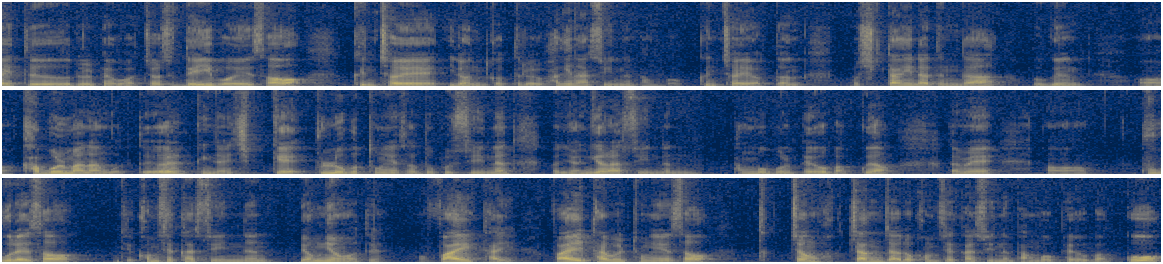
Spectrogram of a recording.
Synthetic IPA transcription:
aitʰɯɾɯɭpe̞oʌt̚t͡ɕ͈one̞ibʌe̞sʰʌkɯnt͡ɕʰʌe̞iɾʌnɡʌt̚t͈ɯɾɯɭɸwaɡinɦaɭs͈uinːɯnpaŋbʌ̰p̚kɯnt͡ɕʰʌe̞ʌt͈ʌn | mʌɕʰi̥k̚t͈aŋiɾadɯnɡa | oɡɯn | ʌkabuɭmanɦanɡʌt̚t͈ɯɭkwe̞ŋd͡ʑaŋiɕʰi̥p̚k͈e̞puɭːoɡɯtʰoŋe̞sʰʌdopoɭs͈uinːɯnkɯɾʌnjʌnɡjʌɾɦaɭs͈uinːɯn | paŋbʌbɯɭpe̞ʌbak̚k͈ojokɯdame̞ʌ | kuɡuɾe̞sʰʌ | id͡ʑe̞kʌmsʰe̞kʰaɭs͈uinːɯnmjʌŋɲʌŋʌdɯ̰ɭ | mwʌfaitʰai | ɸaitʰaibɯɭtʰoŋe̞sʰʌ | tʰɯ̥k̚t͡ɕ͈ʌŋɸwak̚t͡ɕ͈aŋd͡ʑaɾokʌmsʰe̞kʰaɭs͈uinːɯnpaŋbʌp̚p͈e̞obak̚k͈o

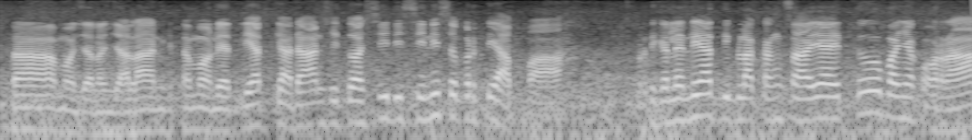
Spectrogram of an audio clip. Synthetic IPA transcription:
it̪amawd͡ʒaland͡ʒalankit̪amauliɦat̪̚liɦat̪̚kəadaʔːnsit̪uasidisinisəpərt̪iapa̰ | sə̥pərt̪ikalianliɦat̪̚dibəlakaŋsajait̪ubaɲakoɾa

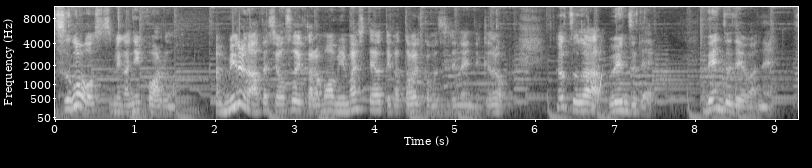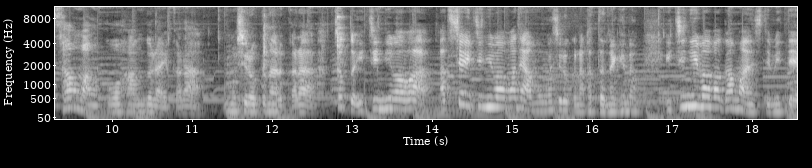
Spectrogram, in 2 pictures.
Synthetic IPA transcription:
sɨɡo̞io̞sɨ̥sɨme̞ɡaɲ̟iko̞aɾɯ̟no | mʲiɾɯ̟no̞at̪aɕiβaso̞ikaɾamo̞ːmʲimaɕi̥t̪ajo̞t̪ːekat̪aoikamo̞ɕiɾe̞naĩnd̪ake̞d̪o̞ | jo̞t͡sɨβaβẽ̞nd͡zɨd̪e̞̰ | βẽ̞nd͡zɨd̪e̞βane̞̰ | sãɰ̃βãko̞ːɦãŋɡɯ̟ɾaikaɾa | omo̞ɕiɾo̞kɯ̟naɾɯ̟kaɾa | t͡ɕo̞t̪ːo̞it͡ɕiɲ̟iβaβaβat̪ḁɕiβait͡ɕiɲ̟iβaβane̞amoomo̞ɕiɾo̞kɯ̟nakat̪ːãnd̪ake̞d̪o̞ | it͡ɕiɲ̟iβaβaɡamãɰ̃ɕi̥t̪e̞mʲit̪e̞

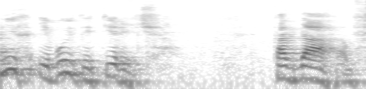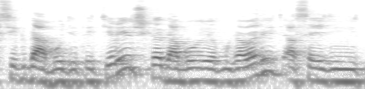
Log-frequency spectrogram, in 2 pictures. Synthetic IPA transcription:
ɐnʲixibudʲɪt̪ɪtʲːiɾʲet͡ɕ | kɐɡd̪afsʲɪɡd̪abudʲɪt̪ɪtʲːiɾʲet͡ɕkɐɡd̪abuɪt̪ɡəvɐɾʲitʲɐsəjɪdʲɪnʲit̪

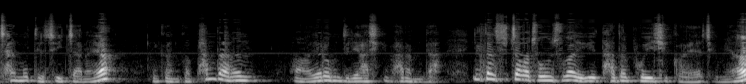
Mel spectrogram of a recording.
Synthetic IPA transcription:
t͡ɕaɭmot̚t͈weɭs͈uit̚t͡ɕ͈anajo | kɯɲik͈ankɯpʰandanɯn | ʌjʌɾʌbundɯɾihaɕʰi̥ɡipaɾamɲida | iɭt͈ansʰut͡ɕ͈aɡat͡ɕoɯnsʰuɡajʌɡitadʌɭpoiɕʰiɭk͈ʌe̞jot͡ɕiɡɯmjʌn

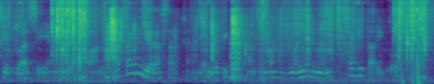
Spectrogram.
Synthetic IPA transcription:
sit̪uasḭja̰ŋdiawanapajaŋdiaɾasa̰kanda̰ndiapikɪrka̰nt̪əntp̪aŋɦubuŋanɲadəŋansaɡit̪a̰ɾḭɡos

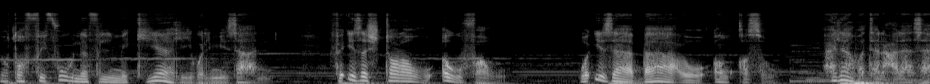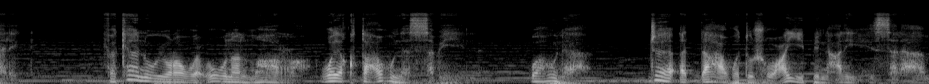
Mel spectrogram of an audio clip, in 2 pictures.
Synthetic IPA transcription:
jʊt̪ˤɑfːɪfuːnafilmɪkjaːlwa̰lmḭːzaːn | faʔɪðaʃt̪ɑɾˤɑwʔawfa̰w | waʔɪðaːbaːʕuʔɑnqɑsˤṵʕɪlaːwat̪ʕa̰la̰ːða̰ːlɪ̰k | fakaːnuːjʊɾˤɑwːɪʕuːnalmɑːrˤːɑ̰wajɑqt̪ˤɑʕuːnasːabḭːl | waɦʊna̰ː | d͡ʒaːʔat̪̚d̪aʕwaʃʊʕajbʕa̰lajhɪsːa̰laːm

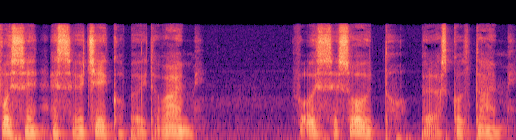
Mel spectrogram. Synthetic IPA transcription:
fosːeɛsːeɾet͡ʃɛːkopḛrːḭt̪ɾo̰varmi | fo̰rsesɔɾd̪o̥pḛɾa̰skolt̪armi̥

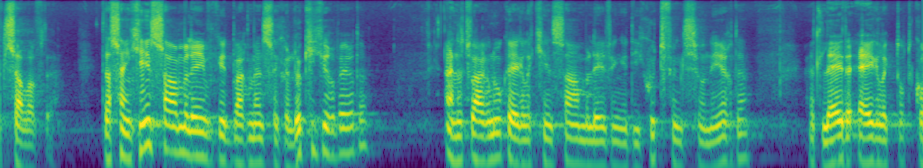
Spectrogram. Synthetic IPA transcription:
ɦətsɛlˠəvdə | d̥ɑtsɛjnɣeːnsaːməleːvɪŋəʋaːrmɛnsəɣəlɵkəɣərʋɛrdən | ʔɛnɦətʋaːrənoːkɛjɣənləkxeːnsaːmənleːvɪŋədiɣutfɵŋkʃionɪːrdən | ɦətlɛjdəʔɛjɣənlək̚tɔtk

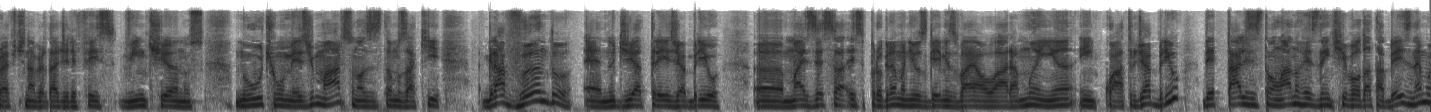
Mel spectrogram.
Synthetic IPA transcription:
ɾɛfɪ̥t͡ʃɪnɐveɾd̪ad͡ʒɪelɪfez̥vĩnt͡ʃɪɐ̃nʊsnʊut͡ʃimʊmezd͡ʒɪmaɾsʊnɔzɪst̪ɐ̃mʊzakʰiɡɾavɐ̃nd̪ʊɛnʊd͡ʒiɐt̪ɾezd͡ʒɪabɾiwɛmɐzɛsɐʔesɪ̥pɾoɡɾɐ̃mɐnuwzɡẽj̃mɪzvajawaɾamɐ̃ɲɐ̃ʔẽj̃kwat̪ɾʊd͡ʒɪabɾiwd̪et̪alɪzɪst̪ɐ̃w̃lanʊɦezid̪ẽnt͡ʃivawd̪at̪abejznɛm̃

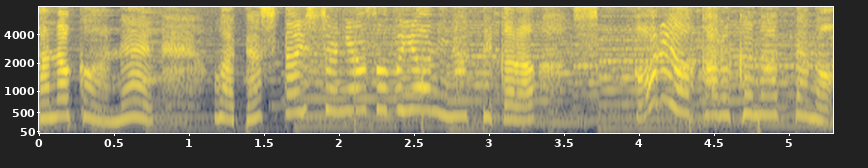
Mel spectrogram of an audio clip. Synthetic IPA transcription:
ano̞kaβane̞βat̪aɕi̥t̪o̞iɕːo̞ɲ̟ioso̞bɯjo̞ːɲ̟inat̪ːe̞kaɾasɨ̥ɡ̥o̞ɾʲiβakaɾɯ̟kɯ̟nat̪ːano̞

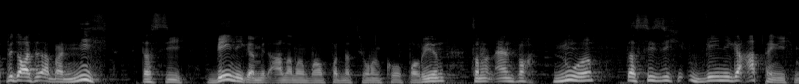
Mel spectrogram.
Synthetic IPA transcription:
sb̥ədɔʏtətaːbɐnɪçt | d̥asz̥iː | veːnɪɡɐmɪtʔa̰ndəʁənʁaʊmfɔnːat͡sjoːnənkʰoopəʁiːʁənz̥ɔndɐnʔaɪnfaχnuːɐ | d̥asz̥iːzɪçveːnɪɡɐʔaphɛŋɪçm

